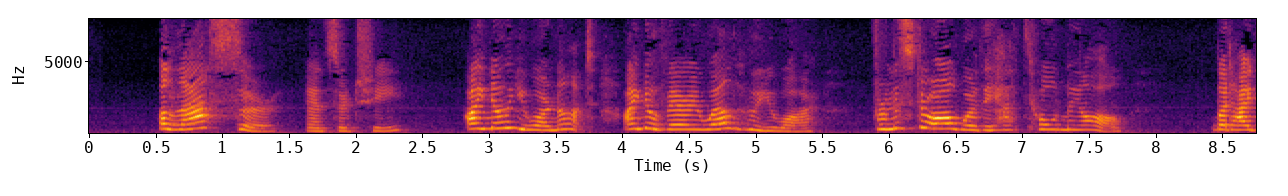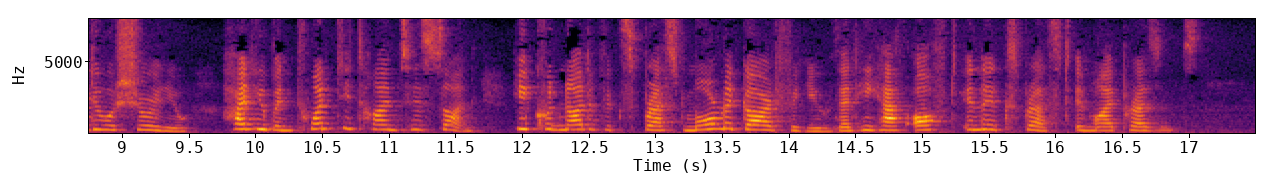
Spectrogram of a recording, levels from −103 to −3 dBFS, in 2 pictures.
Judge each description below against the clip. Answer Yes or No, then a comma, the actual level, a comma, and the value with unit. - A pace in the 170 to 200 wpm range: Yes, average, 180 wpm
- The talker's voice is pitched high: Yes, very high, 310 Hz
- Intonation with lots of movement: No, average, 4.2 semitones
